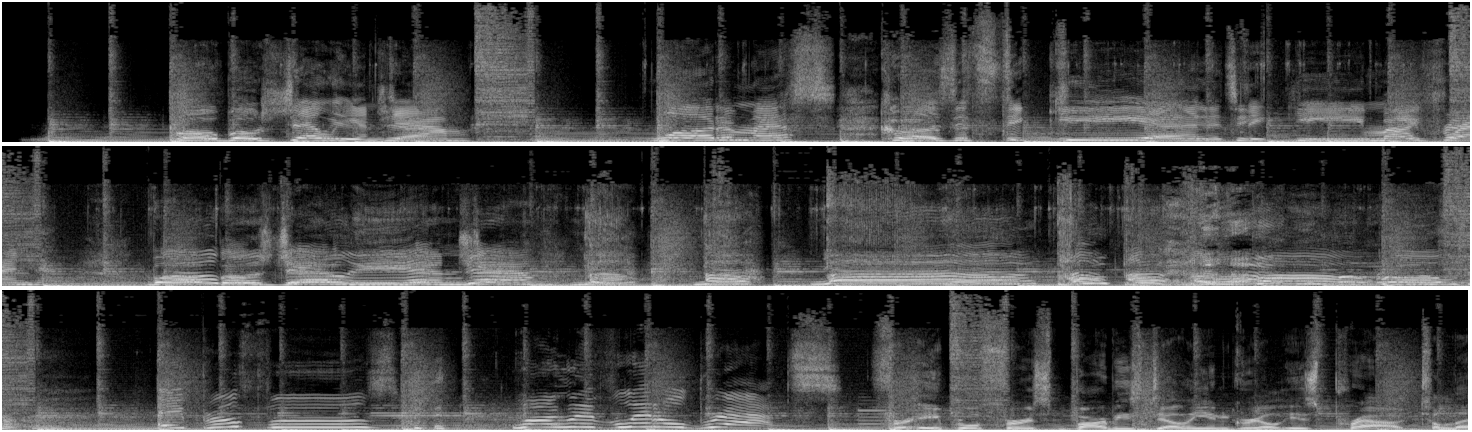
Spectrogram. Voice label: Children; Snow Angel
